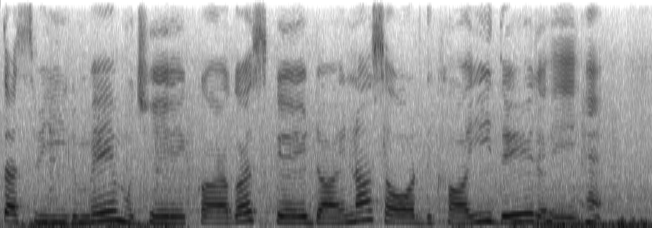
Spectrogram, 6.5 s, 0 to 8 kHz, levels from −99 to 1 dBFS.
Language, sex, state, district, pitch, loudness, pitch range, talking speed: Hindi, female, Madhya Pradesh, Katni, 230 Hz, -13 LUFS, 220-270 Hz, 90 wpm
